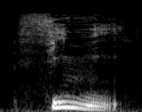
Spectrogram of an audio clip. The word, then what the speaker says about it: finis: Remember, final S is not pronounced. Je finis.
